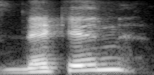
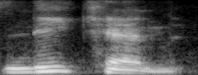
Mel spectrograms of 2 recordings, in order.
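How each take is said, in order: First: The first syllable sounds like nick. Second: The first syllable sounds like knee. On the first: The speaker calls it wrong. "it looks like it says Nicken" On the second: The speaker calls it right. "you say the I is an E and the E is an A"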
